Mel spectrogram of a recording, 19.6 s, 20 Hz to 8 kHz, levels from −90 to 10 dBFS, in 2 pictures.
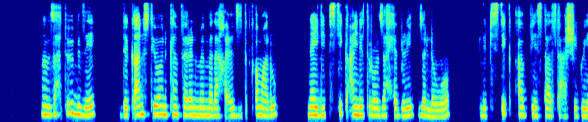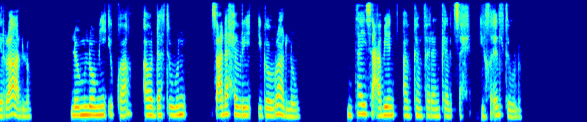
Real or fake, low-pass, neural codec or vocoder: real; 7.2 kHz; none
